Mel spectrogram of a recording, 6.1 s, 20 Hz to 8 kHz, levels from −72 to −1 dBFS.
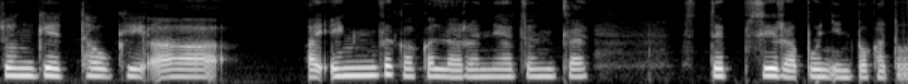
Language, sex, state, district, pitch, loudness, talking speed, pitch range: Mizo, female, Mizoram, Aizawl, 220 Hz, -17 LUFS, 210 wpm, 210-230 Hz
